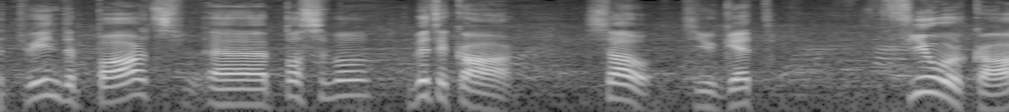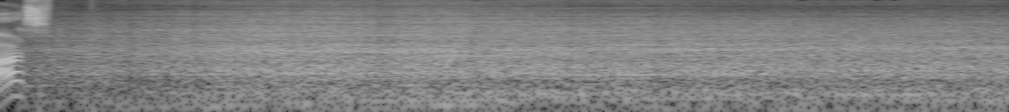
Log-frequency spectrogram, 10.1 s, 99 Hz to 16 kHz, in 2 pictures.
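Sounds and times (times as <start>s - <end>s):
cars driving past: 5.2s - 10.0s.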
